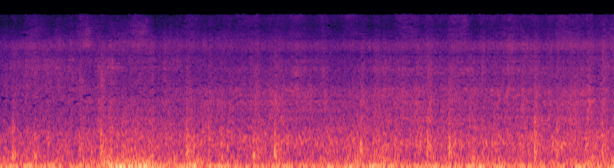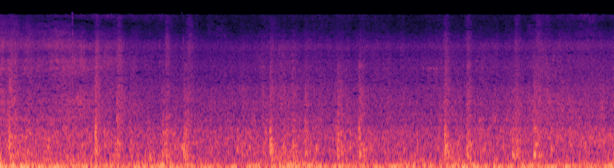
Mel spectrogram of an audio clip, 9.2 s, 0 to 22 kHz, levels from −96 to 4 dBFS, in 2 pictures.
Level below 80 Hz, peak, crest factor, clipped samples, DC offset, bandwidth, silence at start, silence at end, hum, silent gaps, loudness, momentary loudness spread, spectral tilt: -24 dBFS; -4 dBFS; 16 dB; under 0.1%; under 0.1%; 15 kHz; 0 s; 0 s; none; none; -26 LUFS; 6 LU; -5.5 dB/octave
